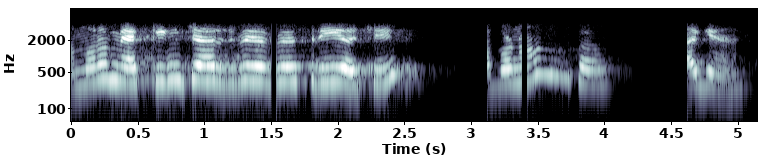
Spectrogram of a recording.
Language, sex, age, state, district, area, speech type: Odia, female, 18-30, Odisha, Dhenkanal, rural, conversation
